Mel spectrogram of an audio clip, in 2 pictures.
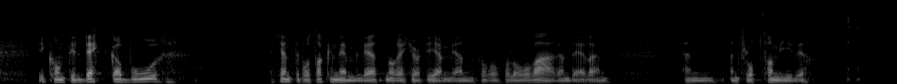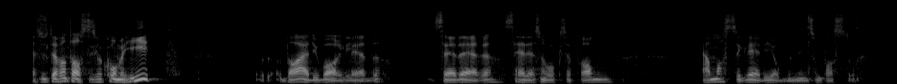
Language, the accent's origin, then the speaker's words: Norwegian; Songe, Agder, Norway; now in Kristiansand, Norway; Og så hører du på dialekten min, selv om den litt avslept, så kommer jeg ikke herifra. Jeg kommer ifra Songe i Aust-Agder, har vokst opp i Songe Frikirke. Har faktisk noe slekt langt uti på Flekkerøya.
